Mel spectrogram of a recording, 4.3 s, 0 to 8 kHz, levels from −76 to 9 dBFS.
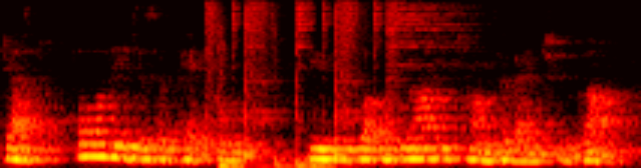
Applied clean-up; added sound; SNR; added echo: none; Drum kit; 10 dB; reverberation time 0.9 s.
